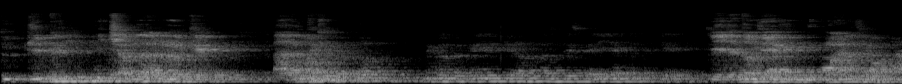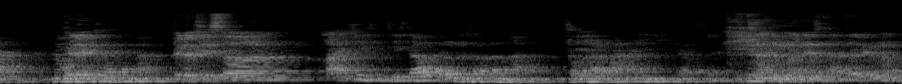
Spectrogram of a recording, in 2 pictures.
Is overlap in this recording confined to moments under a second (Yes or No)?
No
